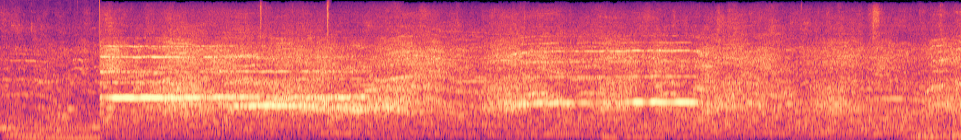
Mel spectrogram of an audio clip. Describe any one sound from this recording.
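Young women in a crowd scream and shriek excitedly.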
